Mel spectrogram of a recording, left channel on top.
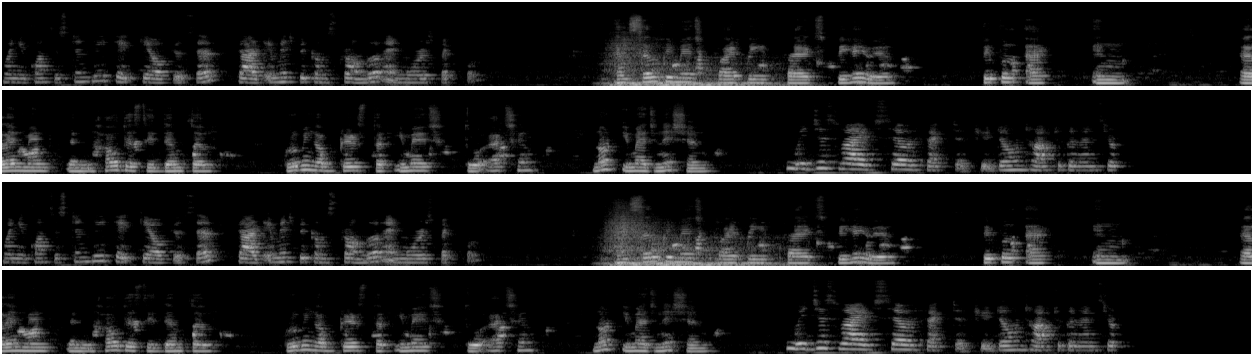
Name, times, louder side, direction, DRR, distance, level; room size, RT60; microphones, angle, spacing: voice 1, 0.0-4.8 8.8-9.1 12.7-12.9 16.2-16.3 17.4-17.5 20.3-23.6, right 1 dB, 25° right, 0.8 m, -32 dB
sound 1, 5.9-8.2, right 1 dB, 70° right, 1.0 m, -31 dB
voice 2, 6.1-8.9 9.8-10.4 10.9-11.3 12.4-14.6 15.3-17.8 18.4-19.6, left 1 dB, 20° left, 0.5 m, -29 dB
3.2 x 2.4 x 2.2 m
head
